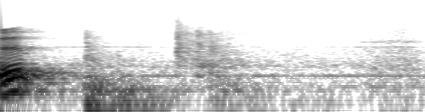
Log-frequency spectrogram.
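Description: A man's voice trails off, then a pause with a soft low thump about half a second in and a faint click near one second, over a faint steady hum.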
